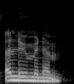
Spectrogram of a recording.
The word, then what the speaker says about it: aluminum: May I just refer you to aluminium, which I am absolutely convinced is how you say that word, aluminium. Now, if you're a listener in the USA, you're gonna turn your head and say what? It's aluminum. It is obviously not aluminium.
